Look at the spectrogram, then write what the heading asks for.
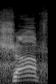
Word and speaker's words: Schaff: That's Schaff that drops it in. And the sophomore outside hitter gives the Wolves a 4-2 lead on the BNC National Bank scoreboard. Yeah, nice job pronouncing her name right, because I talked to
